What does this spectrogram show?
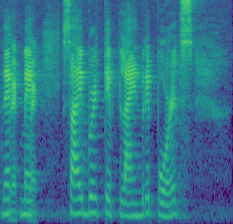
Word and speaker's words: NCMEC: Uh partly it's accounted for by the fact now uh bat tip NCMEC or neckmech as they pronounce it neckmech cyber tip line reports.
